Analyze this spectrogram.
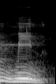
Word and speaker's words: mesne: अंतःकालीन लाभ या मीन profit, जिसकी स्पेलिंग है MESNE, ये एक लैटिन शब्द है जिसको हम प्रोनाउंस करते हैं मीन।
